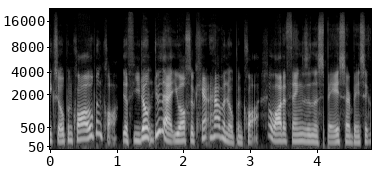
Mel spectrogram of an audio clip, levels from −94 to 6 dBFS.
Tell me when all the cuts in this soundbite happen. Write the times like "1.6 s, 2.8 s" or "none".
1.0 s, 3.2 s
